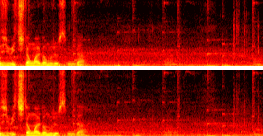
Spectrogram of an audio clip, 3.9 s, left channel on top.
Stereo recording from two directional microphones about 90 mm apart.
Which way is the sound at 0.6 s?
55° right (ahead or behind).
